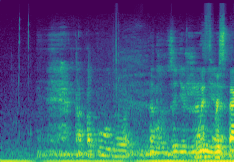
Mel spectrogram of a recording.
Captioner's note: speaking russian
